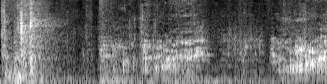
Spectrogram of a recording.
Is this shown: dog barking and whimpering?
yes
